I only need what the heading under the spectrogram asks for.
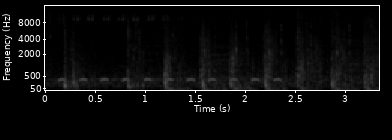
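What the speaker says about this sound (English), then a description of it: "Do I hear an owl?" Owl hooting in the Deadside survival shooter, a steady run of short, evenly spaced hoots repeating about every third of a second, mid-loud, mixed with sharp footstep-like clicks and no talk.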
